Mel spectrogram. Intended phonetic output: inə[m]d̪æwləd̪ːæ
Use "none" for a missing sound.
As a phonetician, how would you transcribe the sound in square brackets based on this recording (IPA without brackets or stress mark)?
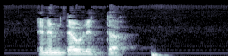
m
